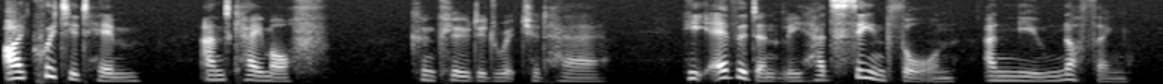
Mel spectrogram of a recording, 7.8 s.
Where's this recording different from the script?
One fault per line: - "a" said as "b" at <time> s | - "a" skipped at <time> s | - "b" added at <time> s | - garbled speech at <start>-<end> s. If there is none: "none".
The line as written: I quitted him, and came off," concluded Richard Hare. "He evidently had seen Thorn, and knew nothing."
none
